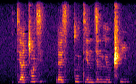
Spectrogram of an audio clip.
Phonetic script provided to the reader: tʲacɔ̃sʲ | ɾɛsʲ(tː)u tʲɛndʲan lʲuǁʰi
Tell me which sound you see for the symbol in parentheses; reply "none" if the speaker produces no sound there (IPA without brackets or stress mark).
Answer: tː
